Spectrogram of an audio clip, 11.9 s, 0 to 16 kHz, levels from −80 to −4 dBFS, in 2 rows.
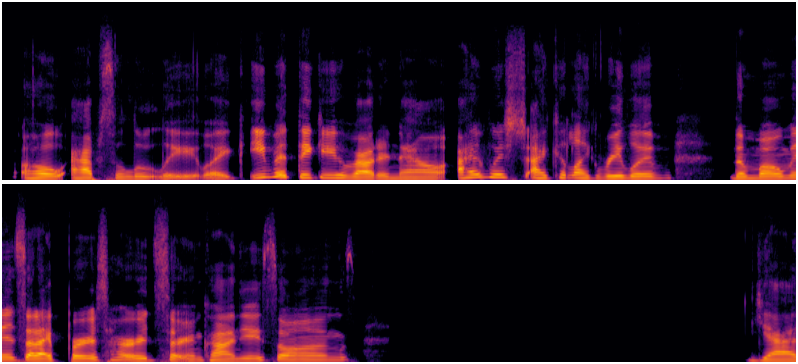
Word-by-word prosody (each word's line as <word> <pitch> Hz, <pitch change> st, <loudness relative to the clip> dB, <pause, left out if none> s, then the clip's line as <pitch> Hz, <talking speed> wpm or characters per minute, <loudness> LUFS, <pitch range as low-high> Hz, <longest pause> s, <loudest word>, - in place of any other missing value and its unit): Oh, 210 Hz, -2 st, +2 dB
absolutely, 200 Hz, -2 st, -2 dB
like, -, -, -4 dB
even 285 Hz, +5 st, +2 dB
thinking 260 Hz, -2 st, +1 dB
about 210 Hz, -3 st, +4 dB
it -, -, -2 dB
now, 190 Hz, 0 st, -2 dB
I 280 Hz, +2 st, +2 dB
wish 290 Hz, -1 st, -3 dB
I 235 Hz, -, +2 dB
could, 250 Hz, +3 st, -6 dB
like, 235 Hz, -3 st, 0 dB
relive 210 Hz, 0 st, 0 dB, 0.5 s
the 210 Hz, -2 st, 0 dB
moments 210 Hz, +2 st, 0 dB
that 215 Hz, -2 st, +7 dB
I 200 Hz, +1 st, +7 dB
first 200 Hz, +2 st, +1 dB
heard 205 Hz, -4 st, +1 dB
certain 205 Hz, -2 st, -2 dB
Kanye 200 Hz, 0 st, 0 dB
songs. 215 Hz, +1 st, -3 dB, 3.0 s
Yeah, 200 Hz, -2 st, 0 dB
210 Hz, 120 wpm, -24 LUFS, 200-225 Hz, 3.0 s, that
